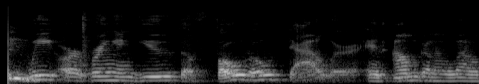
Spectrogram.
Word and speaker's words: FOTO: wrong i did not it is spelled f-o-t-o photo trying to be cool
